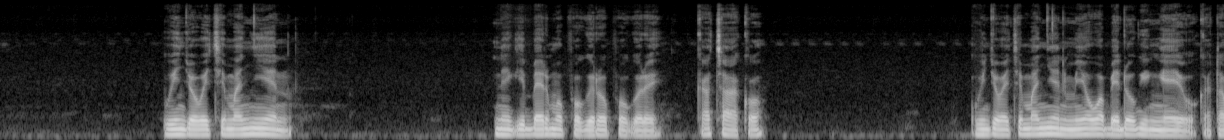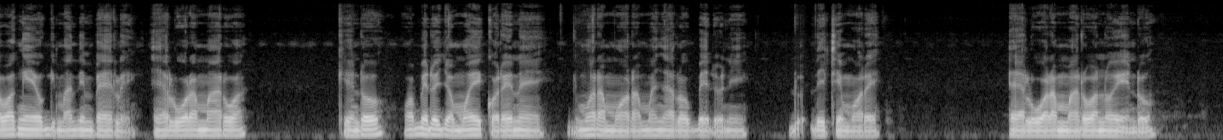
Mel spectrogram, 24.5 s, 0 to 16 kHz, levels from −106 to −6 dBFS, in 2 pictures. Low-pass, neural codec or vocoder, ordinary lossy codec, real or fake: 14.4 kHz; none; none; real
